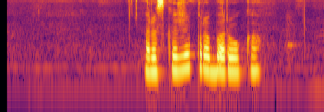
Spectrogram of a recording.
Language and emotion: Russian, neutral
